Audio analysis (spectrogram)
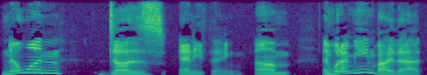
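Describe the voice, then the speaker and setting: Guy with a high voice rambling about a movie, laughs a lot, dead dry mic. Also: wildly swooping pitch, takes it slowly, a bit bright, dry recording. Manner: rambling, self-deprecating, laughs often. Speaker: podcast co-host. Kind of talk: casual movie discussion.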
